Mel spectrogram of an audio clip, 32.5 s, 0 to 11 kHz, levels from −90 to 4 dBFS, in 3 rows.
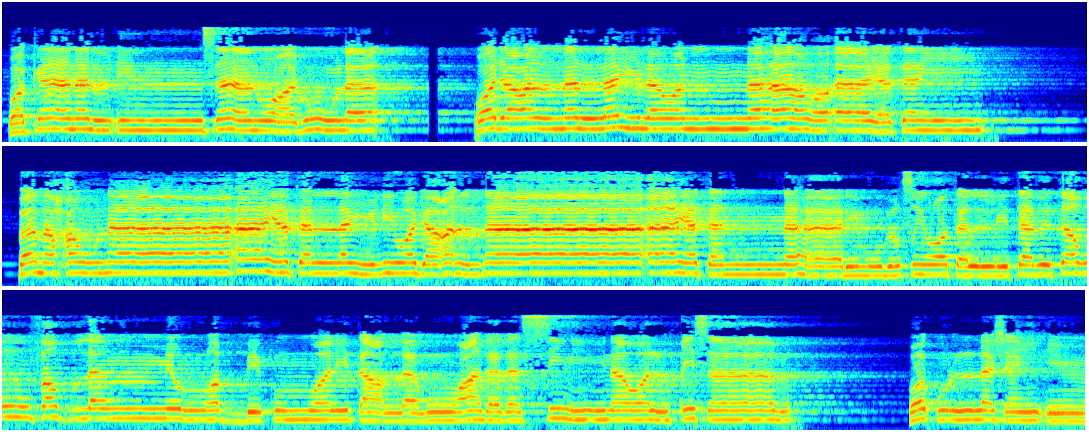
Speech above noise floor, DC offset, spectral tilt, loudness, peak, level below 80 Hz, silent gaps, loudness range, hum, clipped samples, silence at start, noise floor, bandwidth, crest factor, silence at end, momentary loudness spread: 37 dB; under 0.1%; -4.5 dB/octave; -16 LUFS; 0 dBFS; -56 dBFS; none; 11 LU; none; under 0.1%; 0.05 s; -54 dBFS; 6.6 kHz; 16 dB; 0 s; 12 LU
